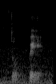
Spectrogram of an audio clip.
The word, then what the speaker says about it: Tope: stay faithful with the pronunciation. Mm-hmm. Tope.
